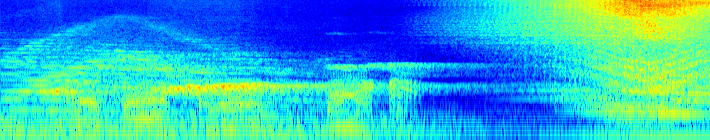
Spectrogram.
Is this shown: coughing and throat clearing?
no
